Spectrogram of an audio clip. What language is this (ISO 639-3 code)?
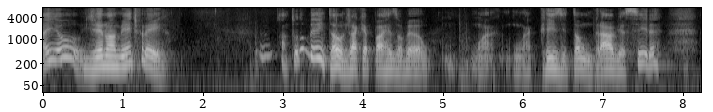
por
